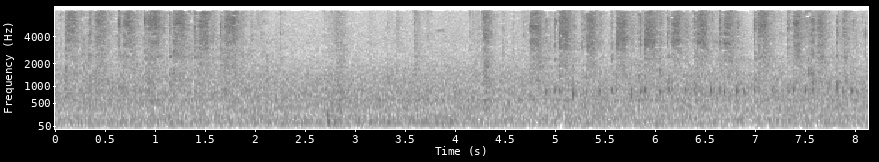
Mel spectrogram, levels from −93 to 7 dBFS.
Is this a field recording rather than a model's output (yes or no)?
yes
